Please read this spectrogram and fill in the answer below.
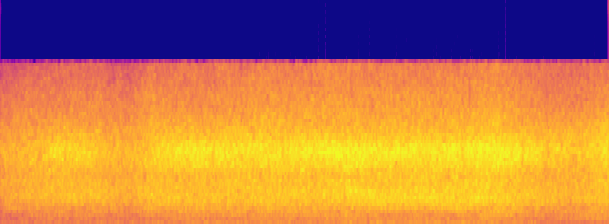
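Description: Steady rushing roar of the Vinnufossen waterfall, heard through the trees, growing a little louder about a second or two in.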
